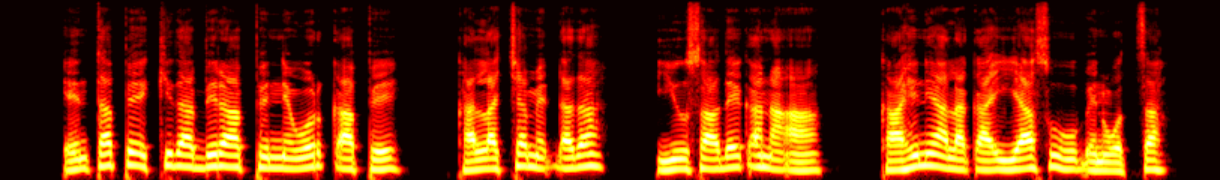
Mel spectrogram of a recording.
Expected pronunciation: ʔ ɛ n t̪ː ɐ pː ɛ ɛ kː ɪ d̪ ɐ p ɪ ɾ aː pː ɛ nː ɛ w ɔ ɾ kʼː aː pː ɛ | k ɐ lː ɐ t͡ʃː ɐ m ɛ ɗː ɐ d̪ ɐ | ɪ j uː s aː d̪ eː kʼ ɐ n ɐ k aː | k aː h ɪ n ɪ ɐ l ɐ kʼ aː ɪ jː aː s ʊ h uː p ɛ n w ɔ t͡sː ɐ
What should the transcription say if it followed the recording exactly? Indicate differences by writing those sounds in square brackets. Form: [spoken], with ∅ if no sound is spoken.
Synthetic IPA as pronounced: ʔ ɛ n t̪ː ɐ pː ɛ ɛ kː ɪ d̪ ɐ [b] ɪ ɾ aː pː ɛ nː ɛ w ɔ ɾ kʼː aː pː ɛ | k ɐ lː ɐ t͡ʃː ɐ m ɛ ɗː ɐ d̪ ɐ | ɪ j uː s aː d̪ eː kʼ ɐ n ɐ [ʔ] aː | k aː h ɪ n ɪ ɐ l ɐ kʼ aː ɪ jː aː s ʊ h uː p ɛ n w ɔ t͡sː ɐ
